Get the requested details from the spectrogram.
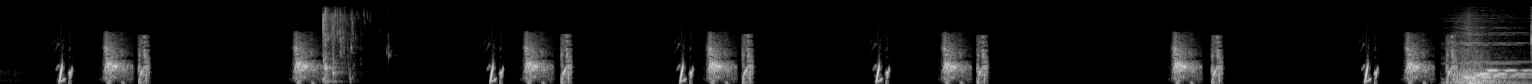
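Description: Bubbles pop in quick bursts.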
